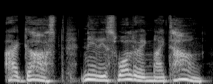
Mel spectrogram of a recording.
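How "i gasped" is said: ordinary delivery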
